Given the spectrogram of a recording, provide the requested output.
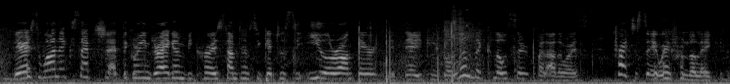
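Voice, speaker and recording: In a German accent, a woman talks at a very fast pace in a raised, projected voice with a high pitch and very wide pitch swings, over audible room echo and noticeable background noise. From Germany. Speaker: tour guide. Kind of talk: guided tour talk.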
